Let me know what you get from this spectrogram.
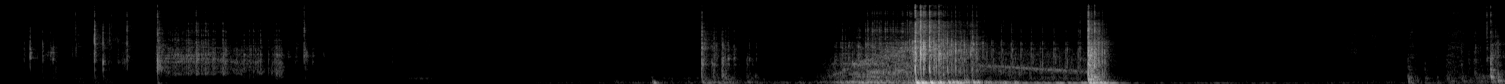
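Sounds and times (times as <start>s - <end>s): toy car rattling down a slope: 1.1s - 3.2s, 8.3s - 11.2s.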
